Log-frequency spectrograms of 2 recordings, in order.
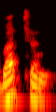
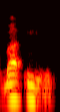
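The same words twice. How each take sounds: First: The middle T is released clearly. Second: The middle T is swallowed with a nasal release. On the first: "instead of button" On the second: "we say button"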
